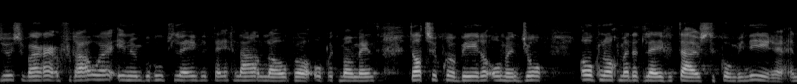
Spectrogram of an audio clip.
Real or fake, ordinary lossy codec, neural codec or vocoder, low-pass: fake; none; vocoder, 22.05 kHz, 80 mel bands, HiFi-GAN; 7.2 kHz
